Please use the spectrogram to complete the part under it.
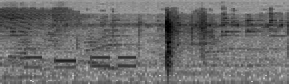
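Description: Telephone dialing before a call: a brief sharp tone burst near the middle and another short blip at the end, over faint steady background hum, with no talking.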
